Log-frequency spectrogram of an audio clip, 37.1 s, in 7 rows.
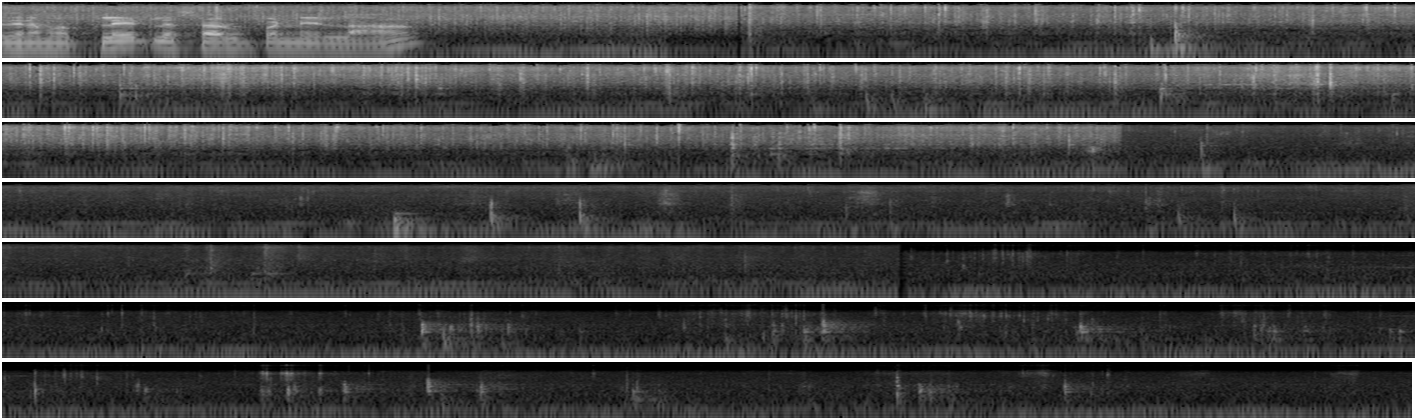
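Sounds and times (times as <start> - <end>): chicken sizzling in frying pan: 0.0 - 14.8
steady low hum: 0.0 - 29.2
stirring clicks and scrapes: 2.7 - 19.4, 24.6 - 37.0.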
